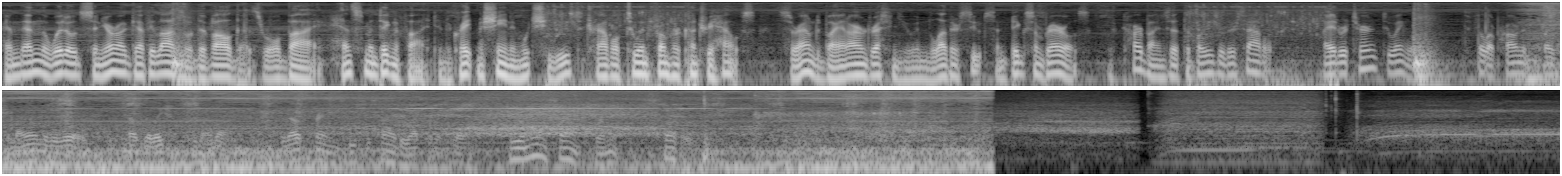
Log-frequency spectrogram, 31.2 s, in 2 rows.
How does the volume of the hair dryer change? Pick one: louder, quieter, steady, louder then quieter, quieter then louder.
louder then quieter.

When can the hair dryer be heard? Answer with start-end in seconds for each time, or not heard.
16.3-31.1.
